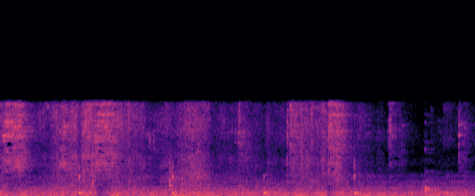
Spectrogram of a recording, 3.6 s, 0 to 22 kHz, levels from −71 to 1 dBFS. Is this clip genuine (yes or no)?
yes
